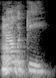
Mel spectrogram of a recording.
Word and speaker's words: Malachi: And I cannot spell it right. Like I keep wanting to spell Malachi with a ai at the end, but it's only I. It's Malaki.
